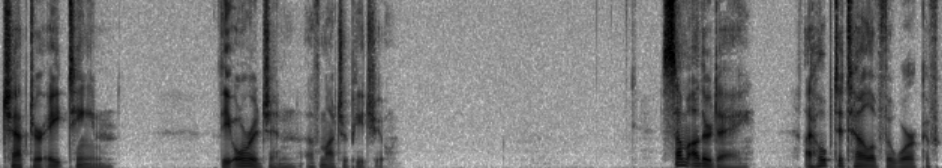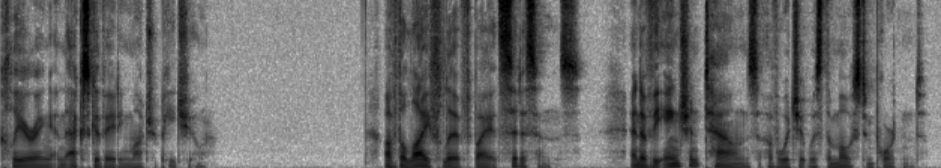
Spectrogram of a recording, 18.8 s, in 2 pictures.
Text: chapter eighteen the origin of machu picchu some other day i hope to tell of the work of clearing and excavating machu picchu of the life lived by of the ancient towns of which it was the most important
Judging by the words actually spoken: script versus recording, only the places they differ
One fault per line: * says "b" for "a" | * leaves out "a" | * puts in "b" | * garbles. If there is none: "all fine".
* puts in "its citizens and"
